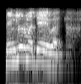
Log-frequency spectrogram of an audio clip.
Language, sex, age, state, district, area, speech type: Sanskrit, male, 45-60, Karnataka, Vijayapura, urban, conversation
